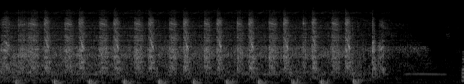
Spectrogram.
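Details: 1994 Honda XR650L single-cylinder, unstarted 14 years, cranking after spark restored, fed from a gas can: steady starter cranking at about three strokes a second with uneven pulses, turning over but not catching yet; it fired once the choke was pulled.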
